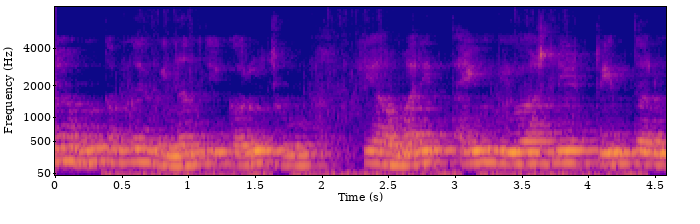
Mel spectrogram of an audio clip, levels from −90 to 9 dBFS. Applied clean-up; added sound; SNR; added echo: none; Water / Splash, splatter; 18 dB; reverberation time 0.9 s.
